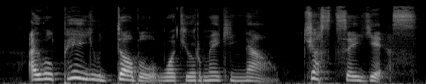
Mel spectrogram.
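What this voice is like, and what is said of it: Put-on accent for a character. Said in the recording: “I don't know why I did that accent”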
